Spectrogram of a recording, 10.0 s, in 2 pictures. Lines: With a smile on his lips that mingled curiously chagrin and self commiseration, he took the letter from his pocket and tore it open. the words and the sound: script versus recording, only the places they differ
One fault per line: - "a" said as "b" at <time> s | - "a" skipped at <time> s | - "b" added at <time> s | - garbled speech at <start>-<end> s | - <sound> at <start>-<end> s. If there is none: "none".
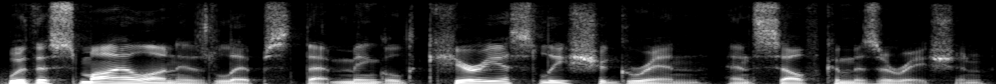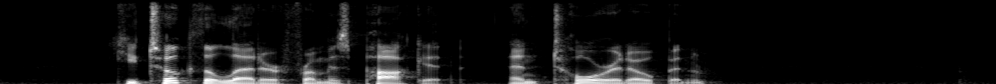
none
